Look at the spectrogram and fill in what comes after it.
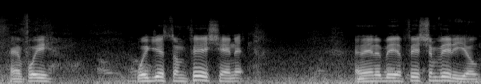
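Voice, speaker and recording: Noticeable background noise sits behind a man speaking at a moderate pace. His pitch is fairly high and his intonation fairly even. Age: 30s. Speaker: fishing video host. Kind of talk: casual vlog commentary. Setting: outdoors on a boat. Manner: casual, repetitive.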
